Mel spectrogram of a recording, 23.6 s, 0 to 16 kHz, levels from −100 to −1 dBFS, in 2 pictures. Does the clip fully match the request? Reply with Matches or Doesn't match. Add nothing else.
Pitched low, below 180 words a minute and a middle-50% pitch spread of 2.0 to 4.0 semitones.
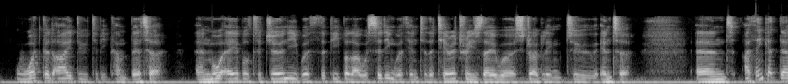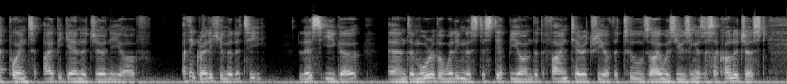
Matches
